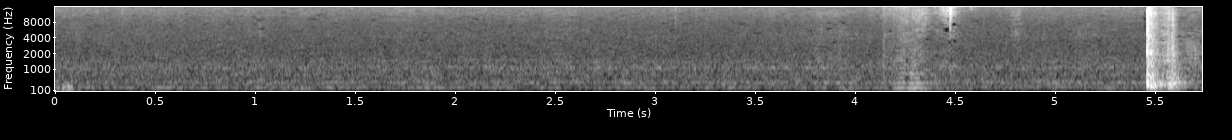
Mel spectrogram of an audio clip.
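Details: Honey bees in a hive being transferred during spring 2018 keep up a faint, even hum. Wooden frames clatter briefly past four seconds, and a loud knock comes near the end.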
